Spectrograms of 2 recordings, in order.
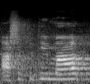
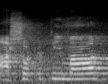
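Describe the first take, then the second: No difference in how they are said.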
